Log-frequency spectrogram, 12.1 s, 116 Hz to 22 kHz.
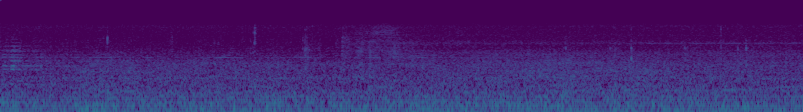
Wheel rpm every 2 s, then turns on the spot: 0, 0, 0, 0, 0, 0.
none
